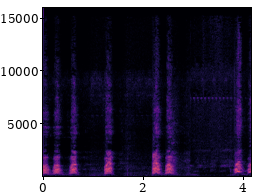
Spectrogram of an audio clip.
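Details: Reactive German Shepherd Dog, reactive to both dogs and people, barking in short bursts: three quick barks, a lone bark, then a paired volley and two more barks after a pause.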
